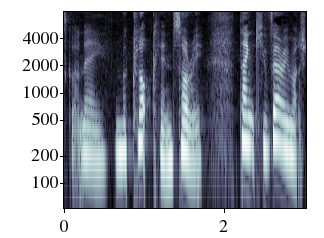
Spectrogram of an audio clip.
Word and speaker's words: McLachlan: um trevor says fyi name is pronounced mclaughlin mcclop mcclocklin sorry thank you very much thank you mclaughlin what did i say mccl what did i say my i said mclachlan yeah sorry because it's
